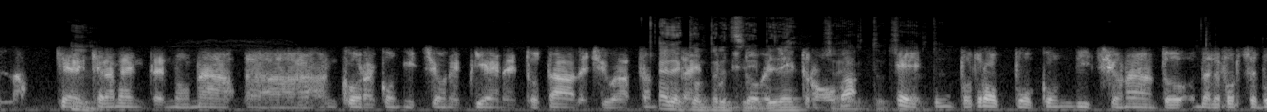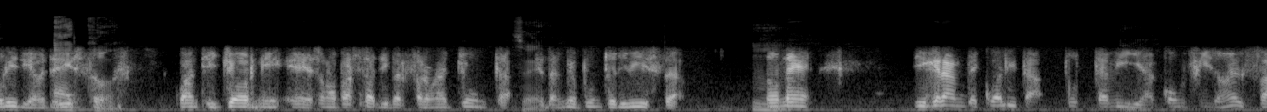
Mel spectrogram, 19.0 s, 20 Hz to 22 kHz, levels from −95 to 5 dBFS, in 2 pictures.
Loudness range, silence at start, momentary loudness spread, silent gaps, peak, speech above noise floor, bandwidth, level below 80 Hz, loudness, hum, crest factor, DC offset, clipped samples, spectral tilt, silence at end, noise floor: 4 LU; 0 s; 12 LU; none; -6 dBFS; 30 dB; 12 kHz; -68 dBFS; -31 LUFS; none; 26 dB; under 0.1%; under 0.1%; -5 dB/octave; 0 s; -61 dBFS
